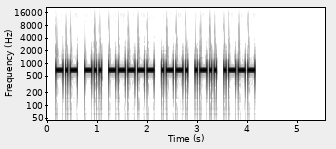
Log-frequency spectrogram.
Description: Morse code, heard as a keyed tone, about 25 wpm, 700 Hz. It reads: KD0PLJ
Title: USA Callsign DE Callsign - 6 Characters - 25wpm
